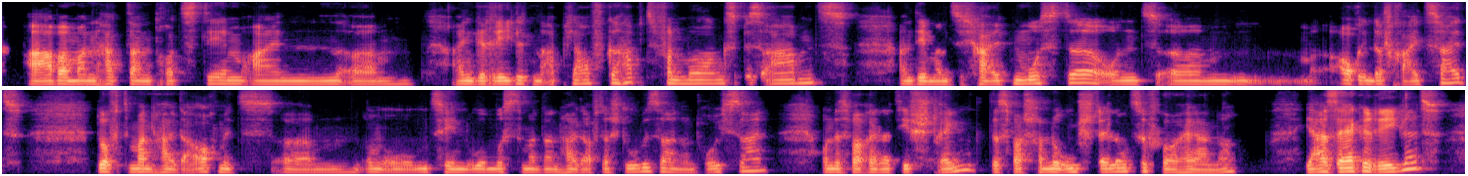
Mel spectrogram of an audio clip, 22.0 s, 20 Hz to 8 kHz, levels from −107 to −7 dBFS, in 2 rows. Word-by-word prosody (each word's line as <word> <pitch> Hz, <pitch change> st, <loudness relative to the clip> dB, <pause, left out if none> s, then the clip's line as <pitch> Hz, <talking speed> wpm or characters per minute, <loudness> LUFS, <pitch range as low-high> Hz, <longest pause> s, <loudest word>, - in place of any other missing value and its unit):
aber 110 Hz, +2 st, +7 dB
man 110 Hz, 0 st, +1 dB
hat 115 Hz, 0 st, -2 dB
dann 105 Hz, -2 st, +1 dB
trotzdem 115 Hz, +1 st, -3 dB
einen 105 Hz, 0 st, -1 dB
ähm, 100 Hz, +1 st, -5 dB, 0.3 s
einen 105 Hz, +1 st, +1 dB
geregelten 110 Hz, 0 st, +2 dB
Ablauf 125 Hz, +2 st, -5 dB
gehabt 155 Hz, +4 st, -2 dB
von 125 Hz, -3 st, -1 dB
morgens 120 Hz, +1 st, -2 dB
bis 120 Hz, -, -5 dB
abends, 135 Hz, +4 st, -4 dB, 0.3 s
an 105 Hz, -, -2 dB
den 110 Hz, -1 st, +3 dB
man 105 Hz, 0 st, -1 dB
sich -, -, -7 dB
halten 105 Hz, +3 st, +2 dB
musste. 130 Hz, +4 st, +1 dB
Und, 110 Hz, 0 st, -2 dB
ähm, 105 Hz, 0 st, -4 dB
auch -, -, +1 dB
in -, -, 0 dB
der -, -, 0 dB
Freizeit -, -, -3 dB, 0.5 s
durfte 110 Hz, -, +4 dB
man 110 Hz, -3 st, +3 dB
halt 105 Hz, -2 st, -1 dB
auch 115 Hz, 0 st, -1 dB
mit 110 Hz, -, -4 dB
ähm, 100 Hz, 0 st, -7 dB
um 110 Hz, 0 st, -2 dB
um 105 Hz, -, -4 dB
um 110 Hz, -, -1 dB
10 105 Hz, -2 st, 0 dB
Uhr 105 Hz, +1 st, 0 dB
musste 105 Hz, 0 st, -2 dB
man 105 Hz, -2 st, -2 dB
dann 100 Hz, -2 st, -4 dB
halt 100 Hz, -1 st, -2 dB
auf -, -, -5 dB
der 110 Hz, -, -4 dB
Stube 115 Hz, +3 st, -1 dB
sein 115 Hz, -5 st, -3 dB
und 95 Hz, -, -10 dB
ruhig 110 Hz, +2 st, -2 dB
sein. 140 Hz, +3 st, -3 dB, 0.4 s
Und 110 Hz, -, +1 dB
das 110 Hz, -, 0 dB
war 105 Hz, -, +3 dB
relativ 105 Hz, +1 st, +1 dB
streng. 145 Hz, +12 st, 0 dB
Das 110 Hz, -, -1 dB
war 105 Hz, -, +3 dB
schon 110 Hz, -, 0 dB
'ne 110 Hz, -, +7 dB
Umstellung 115 Hz, +2 st, +2 dB
zu 130 Hz, -, -1 dB
vorher, 100 Hz, -2 st, 0 dB
ne? 105 Hz, +8 st, -5 dB, 0.5 s
Ja, 110 Hz, +1 st, +6 dB
sehr 125 Hz, +1 st, +10 dB
geregelt. 130 Hz, -, +5 dB
110 Hz, 180 wpm, -28 LUFS, 105-120 Hz, 0.5 s, sehr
